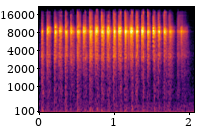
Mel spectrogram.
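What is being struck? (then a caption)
Toy rattlesnake puppet tail rattle. The rattle on the end of a toy rattlesnake puppet's tail is shaken so it can be heard. It makes a quiet, fast, steady train of dry, high-pitched hissy clicks for about two seconds before stopping. It is a small, faint rattle, much softer than a real rattlesnake's.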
